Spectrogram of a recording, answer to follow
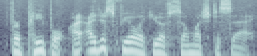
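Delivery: earnest spoken prayer, drifting soft and hushed as it goes on; heartfelt prayer. Real, not acted. Praying to the Lord before the group, intimate and hushed. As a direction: pray it out, pausing to listen.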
